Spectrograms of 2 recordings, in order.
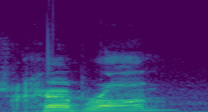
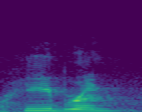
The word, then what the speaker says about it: Hebron: Kiriath Arba, which is Hebron, or Hebron, English pronunciation, where sojourned there Abraham and Yitzchak,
